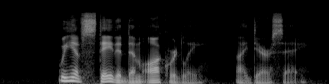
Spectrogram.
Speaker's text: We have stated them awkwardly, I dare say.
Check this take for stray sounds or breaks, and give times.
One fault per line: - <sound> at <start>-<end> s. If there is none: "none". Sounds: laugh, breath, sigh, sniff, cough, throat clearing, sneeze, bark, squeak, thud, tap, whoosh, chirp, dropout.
none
